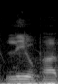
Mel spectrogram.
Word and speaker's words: Leopard: know is or leopard if you're English and insist on it it's called leo part and German so I insist on pronouncing it that way I think that a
